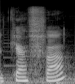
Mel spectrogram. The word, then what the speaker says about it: Kapha: Et la troisième, qu'on appelle CAFA. Donc CAFA, je précise que ça s'écrit K-A-P-H-A.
